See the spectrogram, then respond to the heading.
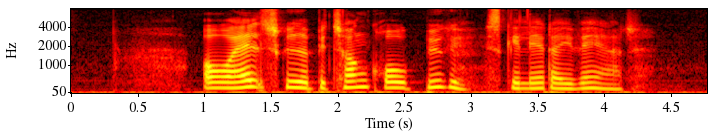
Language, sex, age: Danish, female, 45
